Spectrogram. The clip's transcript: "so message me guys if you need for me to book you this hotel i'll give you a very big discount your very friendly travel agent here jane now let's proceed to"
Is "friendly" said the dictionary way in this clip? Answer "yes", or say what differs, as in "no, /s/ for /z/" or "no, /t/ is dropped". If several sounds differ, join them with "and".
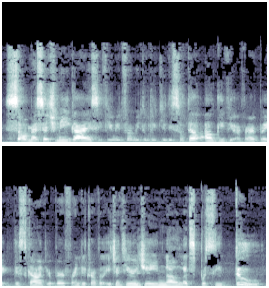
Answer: yes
